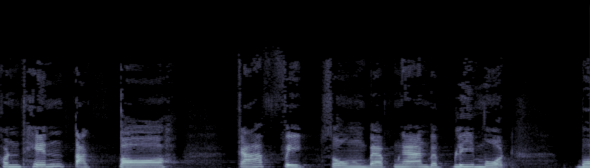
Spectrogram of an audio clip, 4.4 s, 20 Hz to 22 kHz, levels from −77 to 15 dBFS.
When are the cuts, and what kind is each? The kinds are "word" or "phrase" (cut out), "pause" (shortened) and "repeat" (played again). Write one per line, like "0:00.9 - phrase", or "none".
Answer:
none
